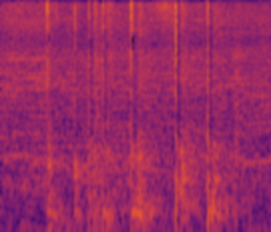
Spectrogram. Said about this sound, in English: Drum the top of the fridge with your hands if you can.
